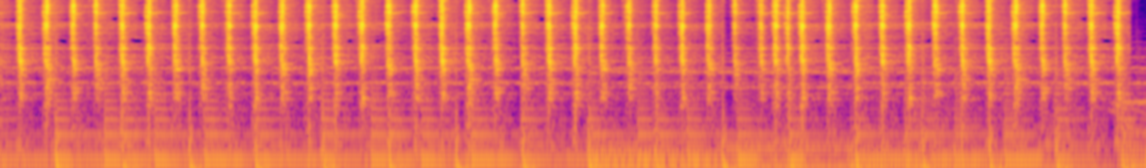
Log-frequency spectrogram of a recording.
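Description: Countdown timer sound effect: a steady, fast clock-like ticking, about four ticks a second, over a low bass beat.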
